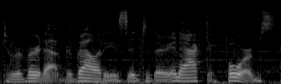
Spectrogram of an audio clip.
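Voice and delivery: nerdy character voice, slowing at the end; nerd voice. Acted. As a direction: talk like a know-it-all nerd. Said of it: "the nerd voice".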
